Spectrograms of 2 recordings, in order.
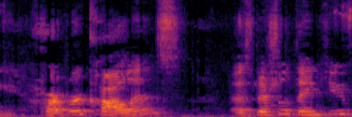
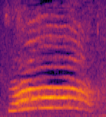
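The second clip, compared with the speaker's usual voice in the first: piercing high parrot screech; loud squawking scream; parrot's cry; 14 dB louder than usual. A narrator's reading. Parrot as the wave crashes down, shrieking squawk. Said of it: "cries the parrot".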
